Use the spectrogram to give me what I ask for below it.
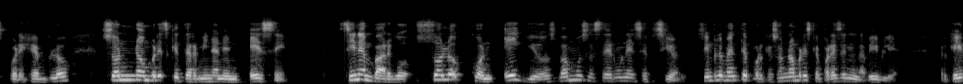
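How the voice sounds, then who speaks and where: A man's voice: fairly high pitch, darkish tone, no echo. Patient male English teacher, dry sound. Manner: patient, repeats "¿ok?" to check understanding; slows down to say English examples. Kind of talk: online class explanation in Spanish.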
